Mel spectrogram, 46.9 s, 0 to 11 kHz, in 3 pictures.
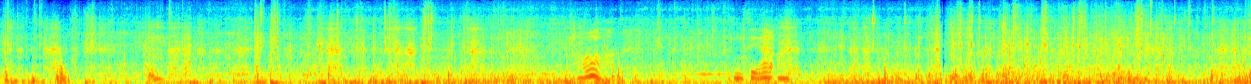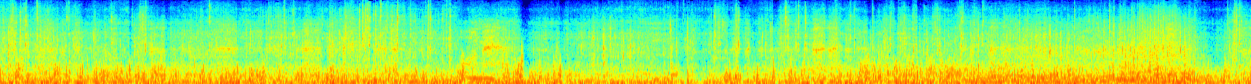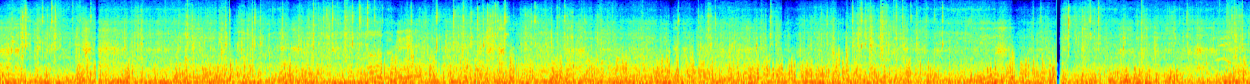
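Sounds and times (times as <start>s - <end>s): bike crossing wooden boardwalk: 0.0s - 46.9s
bike rattling over bumps: 0.0s - 46.9s
tyres rolling on dirt: 0.0s - 46.9s
wind buffeting microphone: 0.0s - 46.9s.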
